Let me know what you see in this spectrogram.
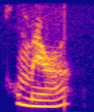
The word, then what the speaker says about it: Homera: Homera. – Can you spell that for me? I just don't want to mess it up. – H-O-M-E-R-A. – K-H-O-M-E-R-A. – No, it's H-O-M-E-R-A.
